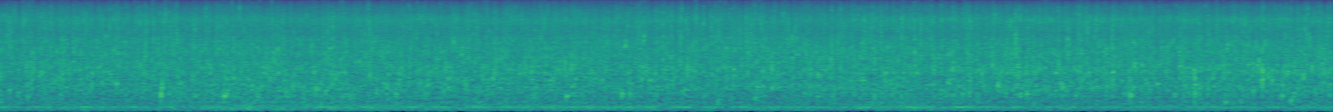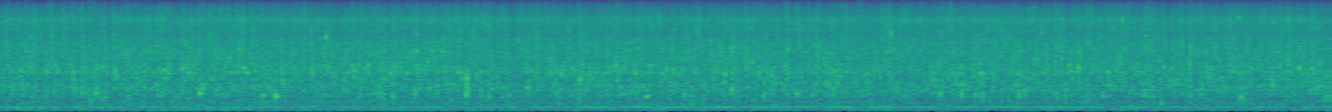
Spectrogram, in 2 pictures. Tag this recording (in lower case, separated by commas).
stream, water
